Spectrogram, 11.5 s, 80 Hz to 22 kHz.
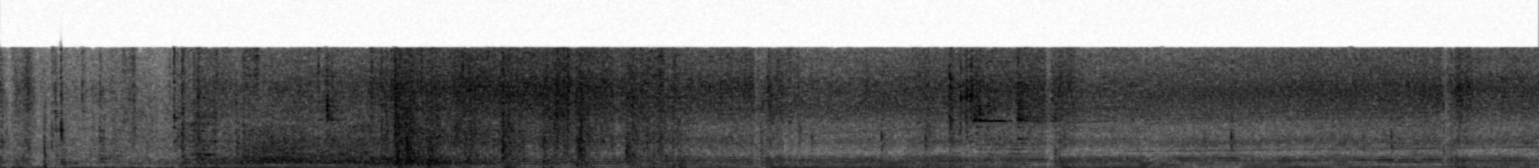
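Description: Engine of a car driven in Forza Horizon 5 during a Cult Legends seasonal championship event, revving continuously and rising through gears with brief shift dips, loud and sustained without talk.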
